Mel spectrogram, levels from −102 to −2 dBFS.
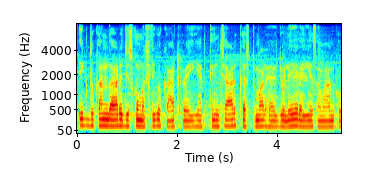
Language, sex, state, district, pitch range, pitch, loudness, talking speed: Hindi, male, Bihar, Patna, 120-130 Hz, 125 Hz, -17 LUFS, 215 wpm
